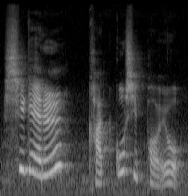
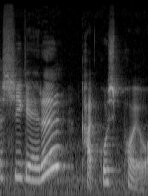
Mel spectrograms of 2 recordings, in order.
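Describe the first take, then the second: First: Fast, higher Korean sentence; fast example. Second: Fast Korean sentence; fast repeat. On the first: Teacher reading the example sentence quickly. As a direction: rattle it off. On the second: Teacher repeating the example sentence quickly. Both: Shown as a demonstration. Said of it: "let's look at this sentence".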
